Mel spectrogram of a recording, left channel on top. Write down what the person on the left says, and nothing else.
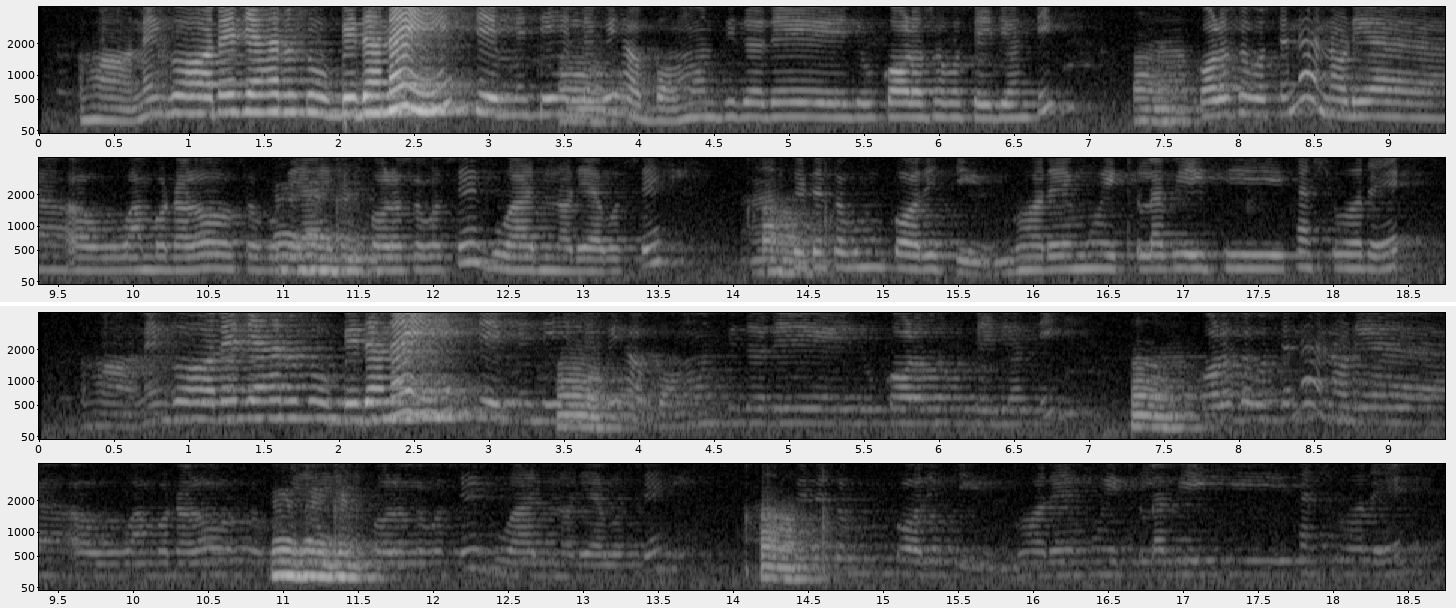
ହଁ ନାଇଁ ଘରେ ଯାହାର ସୁବିଧା ନାହିଁ ସେମିତି
ହେଲେ ବି ହ ବ ମନ୍ଦିରରେ ଯୋଉ କଳସ ବସେଇ ଦିଅନ୍ତି।
ଆଁ କଳସ ବସେନା ନଡ଼ିଆ ଆଉ ଆମ୍ବ ଡାଳ ସବୁ
ଦିଆ
ହେଇକିରି
କଳସ ବସେ। ସେ ଗୁଆ ନଡିଆ ବସେ ଆ
ସେଇଟା ସ ସବୁ ମୁଁ କରିଛି। ଘରେ ମୁଁ ଏକଲା ବି ଏଇଠି ଶାଶୁ ଘରେ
